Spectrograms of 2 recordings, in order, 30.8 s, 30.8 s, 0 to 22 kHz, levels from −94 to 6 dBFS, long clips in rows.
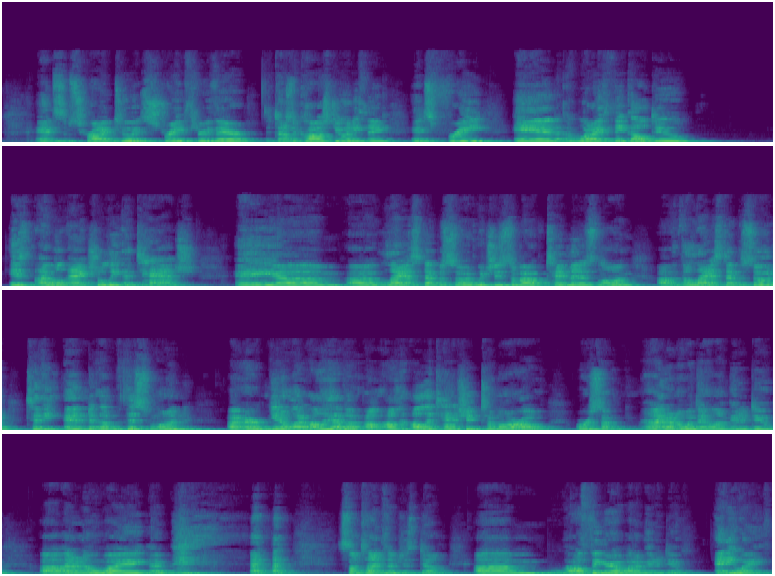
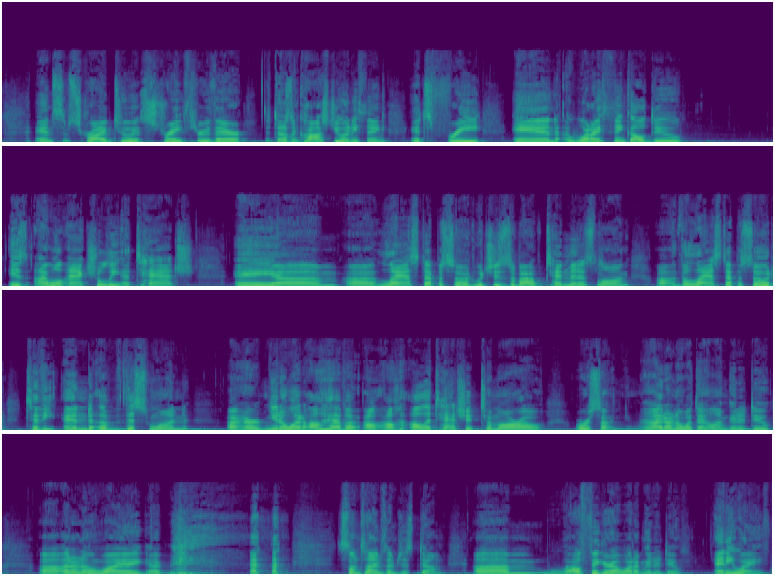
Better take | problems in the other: second | off-mic speech; far // room echo; slight; dies away in 0.4 s

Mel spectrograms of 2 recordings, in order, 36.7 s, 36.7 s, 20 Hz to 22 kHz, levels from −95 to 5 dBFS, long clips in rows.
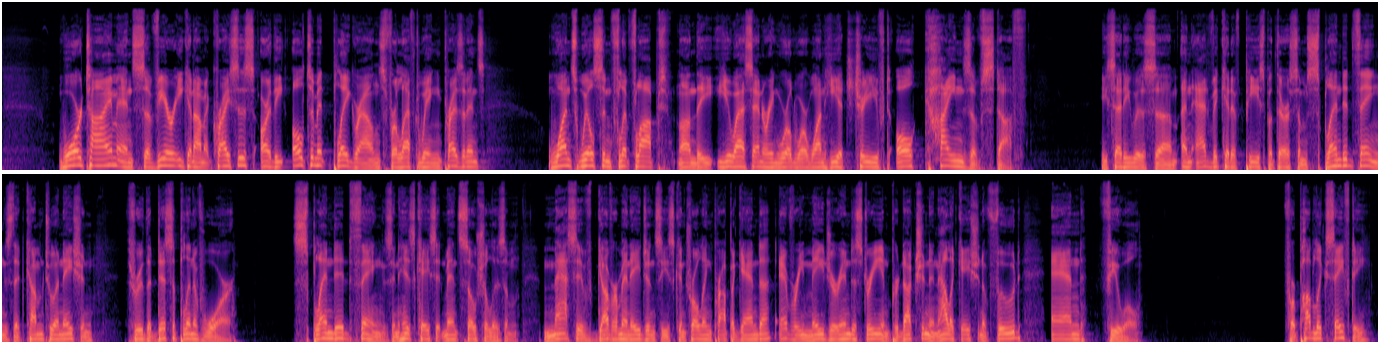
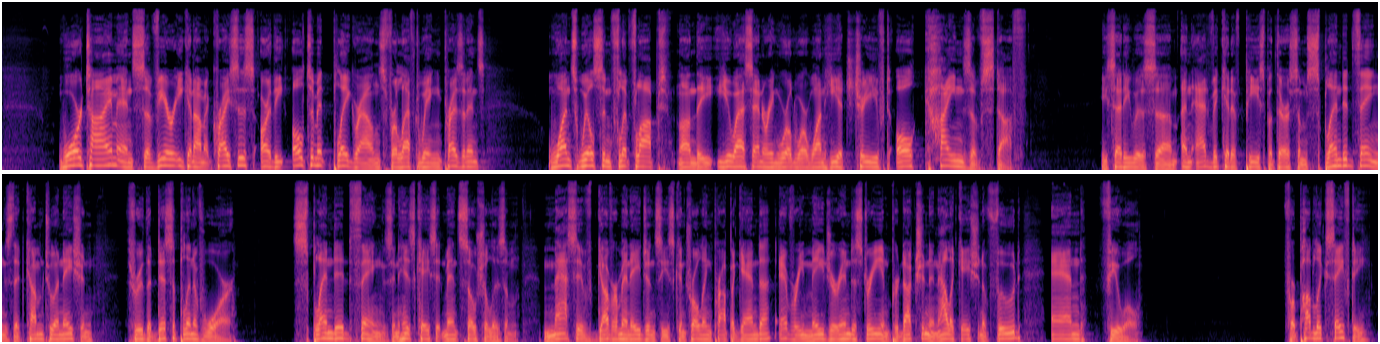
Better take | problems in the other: neither | none

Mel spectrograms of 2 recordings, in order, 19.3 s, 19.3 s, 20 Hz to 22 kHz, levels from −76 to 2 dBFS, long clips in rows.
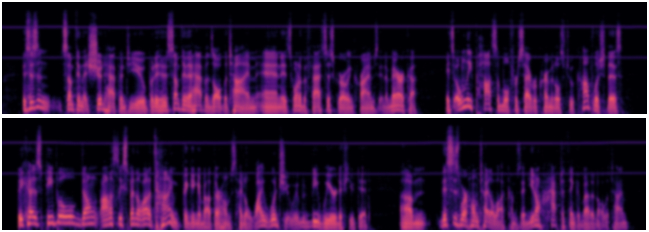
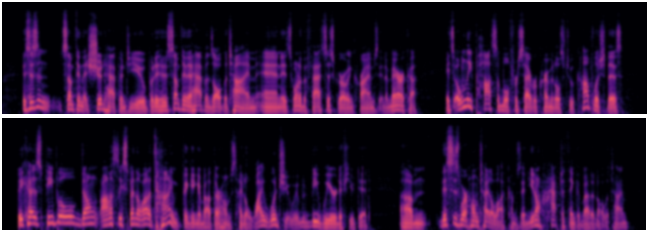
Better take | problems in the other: second | high-pitched whine; noticeable; throughout; 10 kHz, 15 dB below the speech

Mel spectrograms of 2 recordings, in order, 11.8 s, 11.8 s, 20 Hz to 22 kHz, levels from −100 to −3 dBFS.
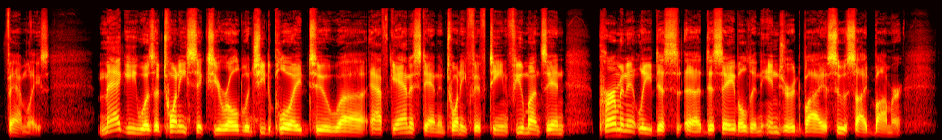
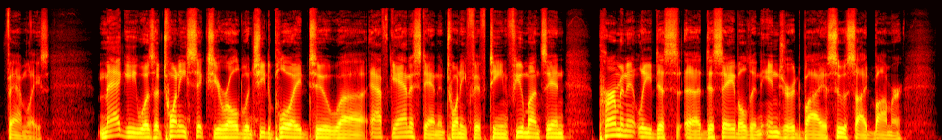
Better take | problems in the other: second | thin; very; fading below 350 Hz

